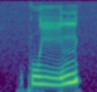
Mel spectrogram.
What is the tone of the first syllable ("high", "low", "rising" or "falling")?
rising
